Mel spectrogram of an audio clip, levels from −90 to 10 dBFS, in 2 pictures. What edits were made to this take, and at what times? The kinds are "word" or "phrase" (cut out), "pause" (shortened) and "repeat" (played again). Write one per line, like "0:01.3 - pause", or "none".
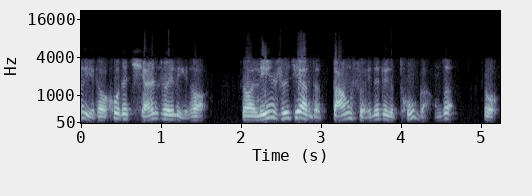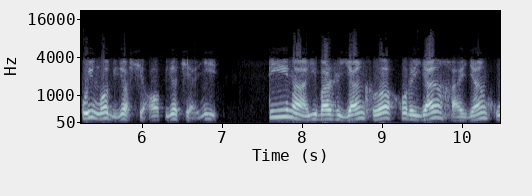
none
